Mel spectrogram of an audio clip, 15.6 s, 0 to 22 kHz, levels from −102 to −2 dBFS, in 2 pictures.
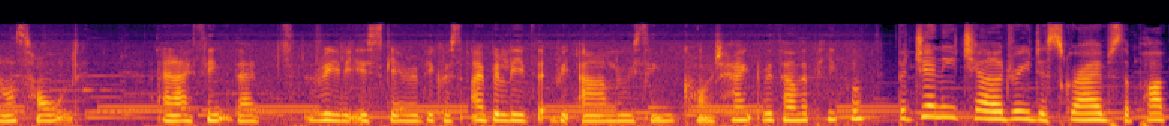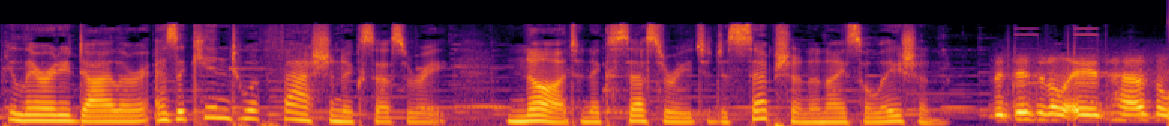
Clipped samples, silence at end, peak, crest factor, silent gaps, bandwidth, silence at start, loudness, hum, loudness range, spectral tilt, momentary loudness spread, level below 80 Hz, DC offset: under 0.1%; 0 s; 0 dBFS; 18 dB; none; 10 kHz; 0 s; -19 LUFS; none; 4 LU; -5.5 dB/octave; 10 LU; -44 dBFS; under 0.1%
